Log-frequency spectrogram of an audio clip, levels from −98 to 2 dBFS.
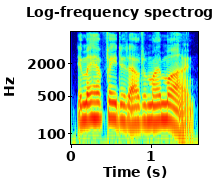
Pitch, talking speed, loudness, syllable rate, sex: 170 Hz, 300 wpm, -16 LUFS, 6.3 syllables/s, male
